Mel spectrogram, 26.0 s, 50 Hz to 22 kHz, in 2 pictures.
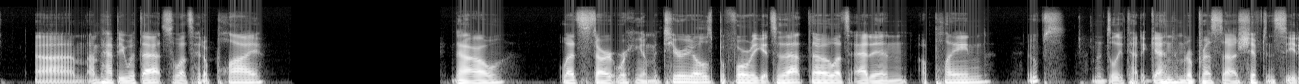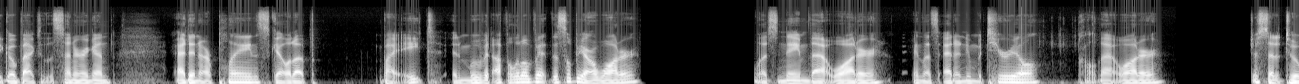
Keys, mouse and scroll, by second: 4.1 click, 4.8-7.3 middle drag, 8.1 shift+a, 10.8 x, 12.5 shift+c, 14.1 shift+a, 15.7 s, 17.5 click, 18.3-19.6 drag, 20.3-21.3 drag, 21.5-24.8 drag, 25.0-25.9 drag.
